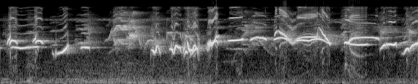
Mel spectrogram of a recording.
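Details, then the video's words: Oriental magpie-robin singing loudly to make a rival furious and fight; bright whistled phrases with rising flicks, rich warbles and scratchy notes in rapid, nearly continuous bursts. "gak mungkin gak nyaut Kacer gacor bikin kacer ngamuk"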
